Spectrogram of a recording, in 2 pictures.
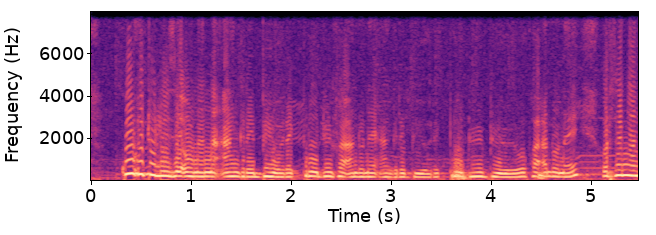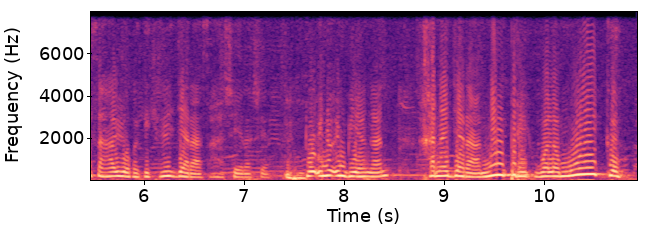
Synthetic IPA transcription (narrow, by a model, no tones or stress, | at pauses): kuitilizeɔnɐnɐ̰ʔaŋɡɾɛbijoɾɛk̚pɾodwiːfaɐndɔnɐjʔaŋɡɾɛbioɾɛk̚pɾodwibiojɔfaːɐndɔnɐjwɐɾtɛŋɡansɐxɐjɔkːɐkikitiɟɐɾaːsɐxɐʃɛɾɐʃɛtɔːinoimbijɐŋɡan | xɐnɐɟɐɾaːminpɾiwɐlɐmɔɛkə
